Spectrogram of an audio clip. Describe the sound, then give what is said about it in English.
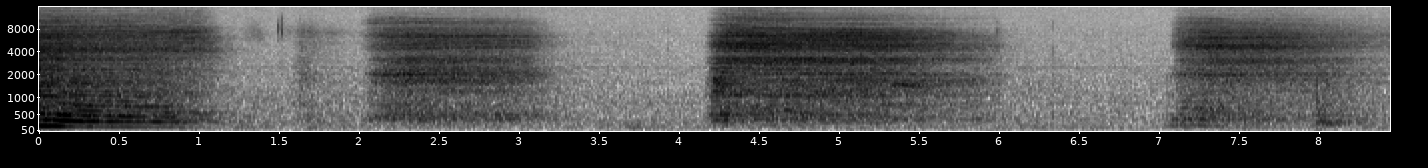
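Slow, controlled alternate nostril breathing, a yoga pranayama practice: about four long, airy inhales and exhales through the nose separated by short pauses, steady and deliberate, with no talking. “Alternate nostril breathing.”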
